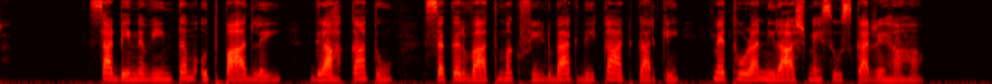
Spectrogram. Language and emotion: Punjabi, sad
